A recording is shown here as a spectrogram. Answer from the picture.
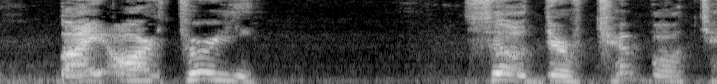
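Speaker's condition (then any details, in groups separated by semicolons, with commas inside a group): Ataxia; acquired form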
